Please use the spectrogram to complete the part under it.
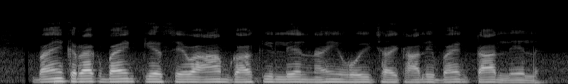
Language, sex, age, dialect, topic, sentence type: Maithili, male, 18-24, Bajjika, banking, statement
